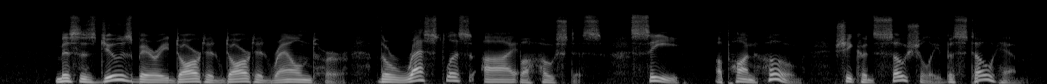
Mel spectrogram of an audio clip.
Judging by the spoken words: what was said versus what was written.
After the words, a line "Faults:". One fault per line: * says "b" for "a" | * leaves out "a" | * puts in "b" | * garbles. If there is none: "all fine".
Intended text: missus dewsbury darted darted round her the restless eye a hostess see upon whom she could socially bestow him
missus dewsbury darted darted round her the restless eye a hostess see upon whom she could socially bestow him
Faults:
all fine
